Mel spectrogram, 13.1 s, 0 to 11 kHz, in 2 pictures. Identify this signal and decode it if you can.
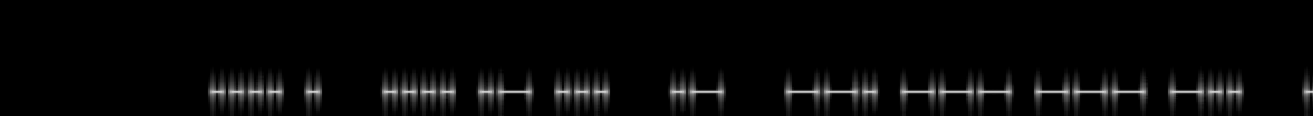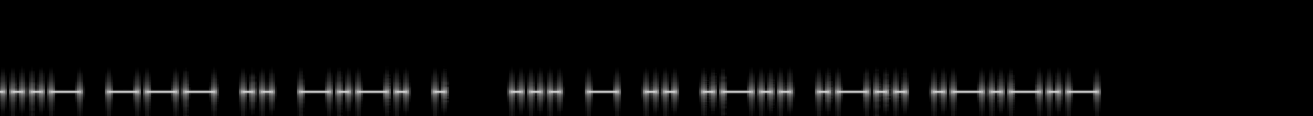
Morse code, heard as a keyed tone, about 25 wpm, 700 Hz. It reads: HE HAS A GOOD VOICE STILL.
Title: Sentences from Top 500 Words 25wpm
